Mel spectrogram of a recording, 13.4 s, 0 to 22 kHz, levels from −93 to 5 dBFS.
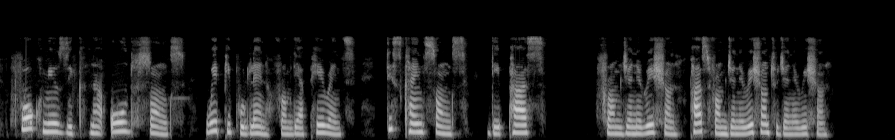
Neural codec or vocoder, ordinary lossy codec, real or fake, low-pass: none; none; real; 7.2 kHz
